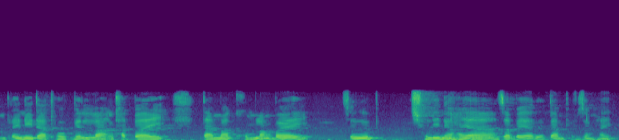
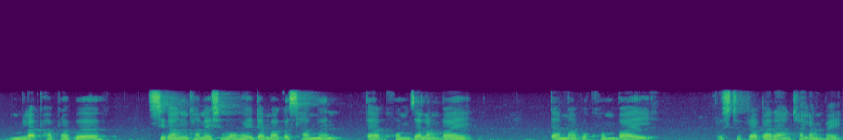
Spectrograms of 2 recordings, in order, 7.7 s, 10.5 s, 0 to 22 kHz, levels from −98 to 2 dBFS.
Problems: constant background noise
